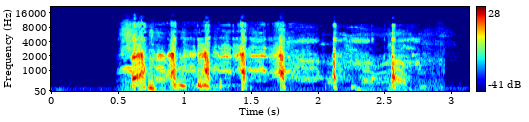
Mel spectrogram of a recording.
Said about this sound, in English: So he had two coughs. We're going to listen to these one by one, and we will break them down here.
